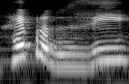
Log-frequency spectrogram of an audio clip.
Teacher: a sílaba que sai com mais intensidade nós já vimos aí que é a última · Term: sílaba tônica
